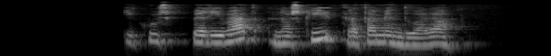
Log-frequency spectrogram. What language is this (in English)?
Basque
